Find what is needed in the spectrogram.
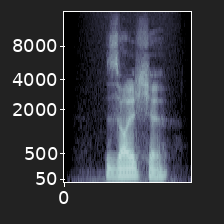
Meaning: inflection of solch: 1. strong/mixed nominative/accusative feminine singular 2. strong nominative/accusative plural 3. weak nominative all-gender singular 4. weak accusative feminine/neuter singular
- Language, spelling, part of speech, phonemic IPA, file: German, solche, pronoun, /ˈzɔlçə/, De-solche.ogg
